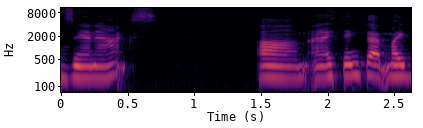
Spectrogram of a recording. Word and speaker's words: Xanax: It's like not axe.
